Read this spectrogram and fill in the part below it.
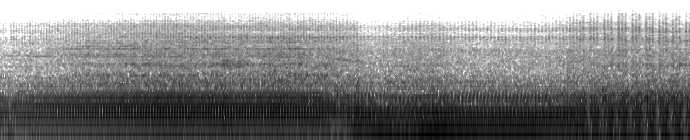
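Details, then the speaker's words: Honda CR-V engine idling and revving unevenly, wavering stumbling drone; it was throwing misfire codes for every cylinder. "they said it was throwing codes for misfiring on every cylinder so they dropped it off here"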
